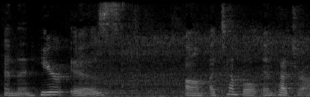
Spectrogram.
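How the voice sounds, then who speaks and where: In a slow, low voice, a woman teacher reads a children's nonfiction book aloud to her students, instructing as she goes and adding brief asides. She is in an indoor room with the heating on, and the echoey, reverberant recording carries background hum and heater noise.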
